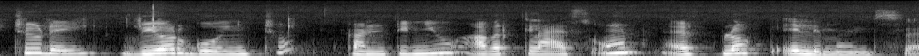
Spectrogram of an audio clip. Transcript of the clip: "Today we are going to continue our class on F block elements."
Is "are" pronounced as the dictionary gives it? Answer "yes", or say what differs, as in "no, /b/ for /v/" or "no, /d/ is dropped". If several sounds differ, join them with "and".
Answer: yes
